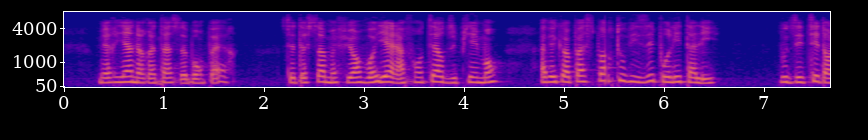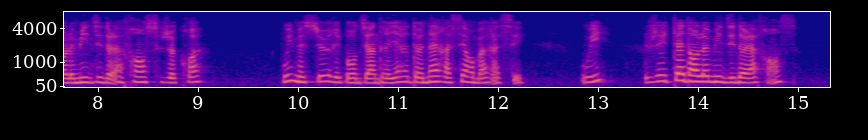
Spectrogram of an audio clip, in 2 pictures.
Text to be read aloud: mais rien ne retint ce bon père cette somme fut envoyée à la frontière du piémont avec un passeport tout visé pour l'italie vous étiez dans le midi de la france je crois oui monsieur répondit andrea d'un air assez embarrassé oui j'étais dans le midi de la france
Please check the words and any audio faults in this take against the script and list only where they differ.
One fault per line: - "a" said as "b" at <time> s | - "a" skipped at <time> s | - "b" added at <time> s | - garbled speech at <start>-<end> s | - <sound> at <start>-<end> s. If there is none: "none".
- dropout at 5.4-5.4 s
